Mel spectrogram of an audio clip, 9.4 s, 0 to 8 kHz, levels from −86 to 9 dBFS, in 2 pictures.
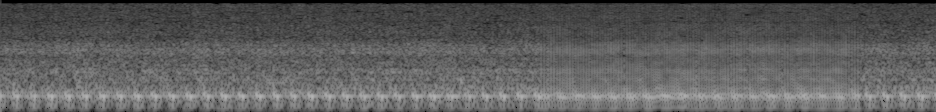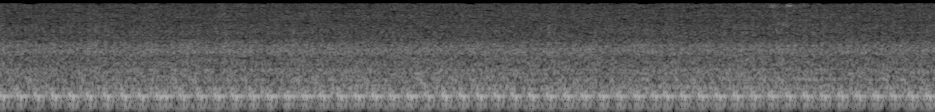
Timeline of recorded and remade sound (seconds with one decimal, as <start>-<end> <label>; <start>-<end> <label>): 0.0-2.7 recorded; 2.7-4.3 remade; 4.3-9.4 recorded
